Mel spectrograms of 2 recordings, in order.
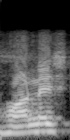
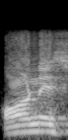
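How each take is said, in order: First: The word begins with an audible h sound. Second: The word begins directly with a vowel sound. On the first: The speaker calls it wrong. "কিন্তু আমরা তো হনেস্ট বলি না" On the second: The speaker calls it right. "অনেস্ট বলি"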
